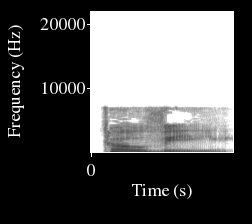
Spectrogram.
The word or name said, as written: tovey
